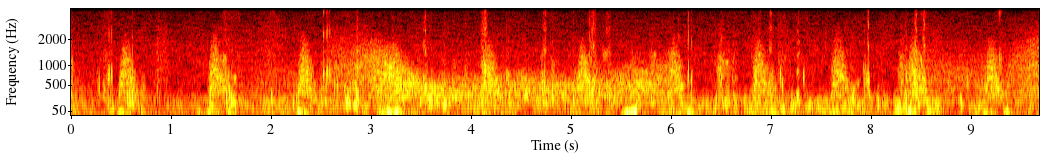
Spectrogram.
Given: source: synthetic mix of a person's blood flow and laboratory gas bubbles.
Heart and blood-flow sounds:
Doppler ultrasound of blood flow; subclavian vein
0.00-0.05 s: bubbles
0.26-0.45 s: bubbles
0.52-0.67 s: bubbles
1.50-1.70 s: bubbles
1.97-2.06 s: bubbles
2.34-2.44 s: bubbles
2.47-2.99 s: bubbles
3.41-3.88 s: bubbles
3.93-3.99 s: bubbles
4.08-4.21 s: bubbles
4.34-4.42 s: bubbles
4.52-4.63 s: bubbles
4.67-4.90 s: bubbles
5.00-5.08 s: bubbles
5.16-5.42 s: bubbles
5.78-6.11 s: bubbles
6.15-6.25 s: bubbles
6.43-6.67 s: bubbles
6.81-6.90 s: bubbles
6.96-7.16 s: bubbles
7.25-7.37 s: bubbles
7.78-8.04 s: bubbles
8.26-8.63 s: bubbles
8.86-9.00 s: bubbles
9.27-9.32 s: bubbles
From the record:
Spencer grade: 3 (all of the cardiac periods contain showers or single bubble signals, but not dominating or overriding the cardiac motion signals); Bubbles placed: anywhere in the cardiac cycle

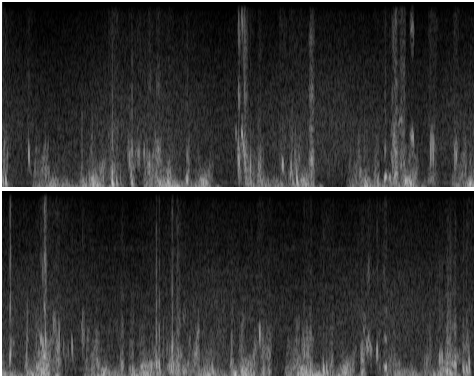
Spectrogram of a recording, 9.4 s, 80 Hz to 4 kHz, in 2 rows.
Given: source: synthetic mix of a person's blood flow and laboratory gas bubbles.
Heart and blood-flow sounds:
Doppler ultrasound of blood flow; precordium
0.00-0.09 s: bubbles
0.24-0.30 s: bubbles
1.06-1.73 s: bubbles
1.81-1.90 s: bubbles
2.31-2.62 s: bubbles
2.76-3.00 s: bubbles
3.06-3.15 s: bubbles
3.71-4.13 s: bubbles
4.25-4.37 s: bubbles
4.50-4.58 s: bubbles
4.76-4.85 s: bubbles
5.04-5.46 s: bubbles
5.50-5.55 s: bubbles
5.88-5.96 s: bubbles
6.12-6.58 s: bubbles
6.79-6.87 s: bubbles
7.26-7.42 s: bubbles
7.71-7.85 s: bubbles
7.89-8.04 s: bubbles
8.29-8.60 s: bubbles
9.06-9.43 s: bubbles
From the record:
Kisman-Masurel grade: 243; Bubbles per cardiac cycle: several, 3 to 8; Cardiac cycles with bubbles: 100%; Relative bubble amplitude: loud (0.450 to 0.775); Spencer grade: 3 (all of the cardiac periods contain showers or single bubble signals, but not dominating or overriding the cardiac motion signals); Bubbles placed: only in the low amplitude regions of the cardiac cycle

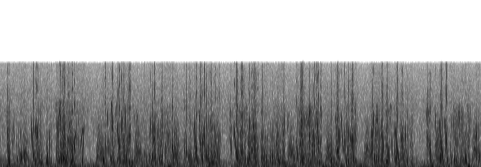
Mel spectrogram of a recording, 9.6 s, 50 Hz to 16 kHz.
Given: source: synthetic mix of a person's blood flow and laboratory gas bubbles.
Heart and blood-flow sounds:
Doppler ultrasound of blood flow; subclavian vein
0.09-0.54 s: bubbles
0.59-1.03 s: bubbles
1.09-1.71 s: bubbles
1.98-2.79 s: bubbles
2.88-3.59 s: bubbles
3.66-4.43 s: bubbles
4.57-5.81 s: bubbles
5.91-6.46 s: bubbles
6.59-7.17 s: bubbles
7.38-8.28 s: bubbles
8.51-9.42 s: bubbles
9.47-9.63 s: bubbles
From the record:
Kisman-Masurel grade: 444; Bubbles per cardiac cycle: continuous sound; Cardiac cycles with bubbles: 100%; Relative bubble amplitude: maximal (0.775 to 0.999); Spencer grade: 4 (maximum detectable bubble signal sounding continuously throughout systole and diastole of every cardiac period, and overriding the amplitude of the normal cardiac signals); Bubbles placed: anywhere in the cardiac cycle

